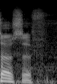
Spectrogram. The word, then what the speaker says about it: Sosif: See, you try to put another syllable in there too. Just Sosif.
